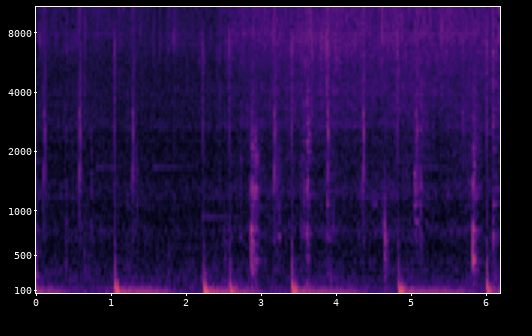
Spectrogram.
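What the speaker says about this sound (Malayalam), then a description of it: "ഞാൻ ക്യാപ്സിക്കം ഇട്ടു, ബീൻസും ഇടുന്നുണ്ട്" Capsicum and beans fry in a pan for oats upma with a steady sizzle. Repeated scraping stirs of a spoon cut through it at irregular intervals, all close up.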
